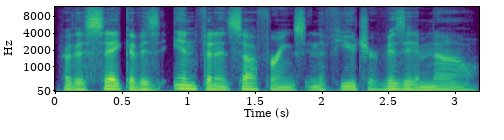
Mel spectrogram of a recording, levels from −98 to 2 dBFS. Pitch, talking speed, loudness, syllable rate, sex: 105 Hz, 245 wpm, -20 LUFS, 6.8 syllables/s, male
